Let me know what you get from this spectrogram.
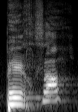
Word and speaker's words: Pesaj: La Pascua era una fiesta romana, donde se celebraba las primicias del campo, porque como no había traducción en el latín para Pesa, que así se pronuncia, Pesa,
